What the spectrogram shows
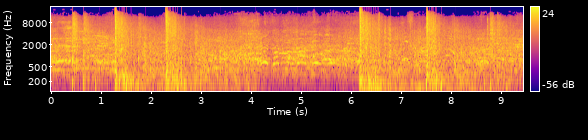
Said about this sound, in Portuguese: Eu jogo várias bombas uma vez só. Isso é de bomba. Bomba efeito moral.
